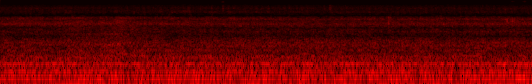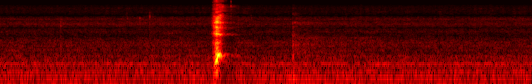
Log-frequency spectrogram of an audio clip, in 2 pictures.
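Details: Hiccup while drunk: one sharp, abrupt hiccup against a steady low vehicle hum.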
